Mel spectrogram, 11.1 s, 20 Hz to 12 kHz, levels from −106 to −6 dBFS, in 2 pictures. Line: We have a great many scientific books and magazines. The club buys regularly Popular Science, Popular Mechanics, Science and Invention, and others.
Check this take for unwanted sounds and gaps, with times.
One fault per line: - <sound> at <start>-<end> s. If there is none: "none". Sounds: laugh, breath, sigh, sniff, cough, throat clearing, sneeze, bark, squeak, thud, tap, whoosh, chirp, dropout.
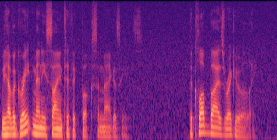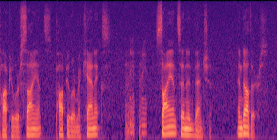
- laugh at 8.0-8.5 s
